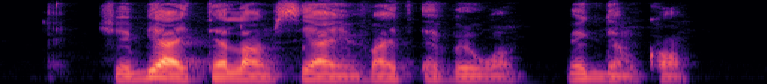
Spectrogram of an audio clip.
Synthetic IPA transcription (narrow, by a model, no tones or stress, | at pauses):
ʃebiaɪtɛlãmseaɪĩnvaɪtɛvɾiwɔ̃n | mek̚dɛ̃mkʰɔ̃m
